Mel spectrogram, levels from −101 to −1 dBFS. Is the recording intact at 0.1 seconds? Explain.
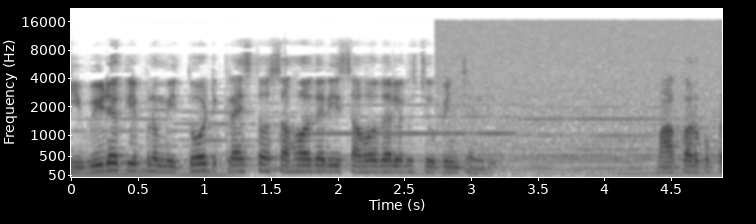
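Yes, at 0.1 seconds the audio plays through cleanly, with no dropout, click, distortion or other fault to be heard at that moment.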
